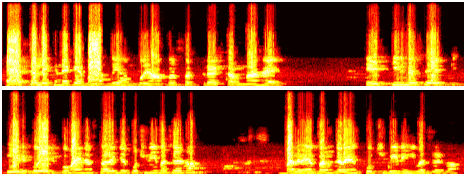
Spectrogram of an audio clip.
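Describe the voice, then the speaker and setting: Male math teacher from India, high voice, drills terms by repeating them, noisy recording. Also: sharp tone. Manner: asks questions and answers them himself, repeats key terms slowly. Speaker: school teacher. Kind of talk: classroom math lesson.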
